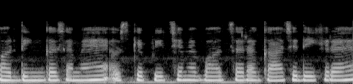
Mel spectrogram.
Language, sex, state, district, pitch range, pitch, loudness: Hindi, female, Bihar, Katihar, 190-200 Hz, 195 Hz, -15 LUFS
